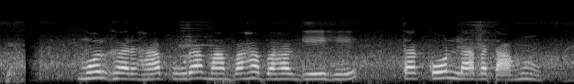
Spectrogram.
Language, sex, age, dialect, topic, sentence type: Chhattisgarhi, female, 51-55, Eastern, banking, question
